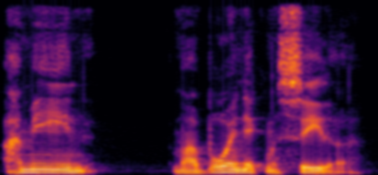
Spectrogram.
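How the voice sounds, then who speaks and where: A man's voice: medium pitch, a little slow, a little mellow. A man in his late twenties from upstate New York, a podcast guest rapper who talks in a loose, rambling way with many restarts. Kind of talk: casual podcast conversation.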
